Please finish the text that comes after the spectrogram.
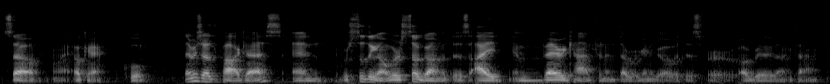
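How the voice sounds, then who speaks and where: A man's voice: deep voice, brisk, vocal fry, few pauses. A young adult man co-hosting a casual podcast in a garage, talking in an informal, bro-ish way. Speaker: podcast co-host.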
